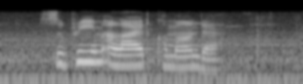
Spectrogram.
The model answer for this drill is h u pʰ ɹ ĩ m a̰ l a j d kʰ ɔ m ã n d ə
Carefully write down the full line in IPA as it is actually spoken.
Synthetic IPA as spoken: s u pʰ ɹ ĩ m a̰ l a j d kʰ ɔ m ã n d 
